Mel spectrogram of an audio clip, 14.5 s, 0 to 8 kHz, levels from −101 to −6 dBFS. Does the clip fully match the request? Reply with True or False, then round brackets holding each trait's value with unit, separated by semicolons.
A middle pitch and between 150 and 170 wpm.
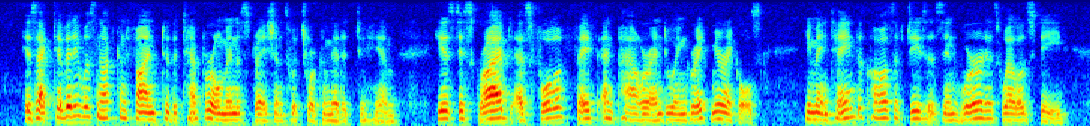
True (160 Hz; 160 wpm)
